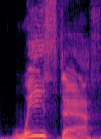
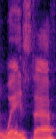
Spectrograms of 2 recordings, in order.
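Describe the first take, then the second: First: The first syllable sounds like 'we'. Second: The first syllable sounds like 'way'. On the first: The speaker calls it right. "but it is We Staff" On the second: The speaker calls it wrong. "they pronounce it Way Staff"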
